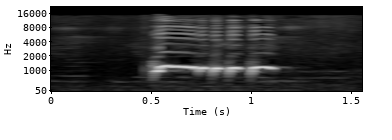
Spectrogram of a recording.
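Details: A single loud phrase from local zebra doves, one of thirteen birds: a smooth held coo, three quick clipped pulses, then a final sustained note, with a faint softer dove coo beneath.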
